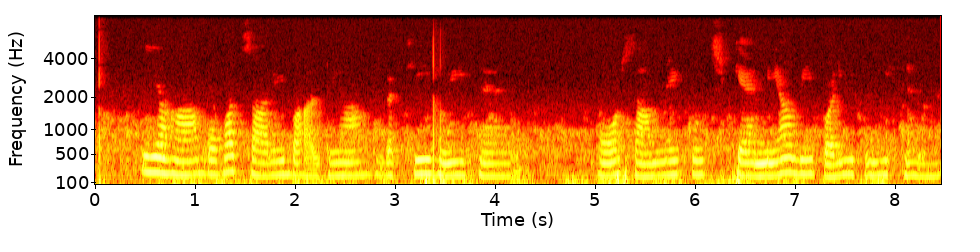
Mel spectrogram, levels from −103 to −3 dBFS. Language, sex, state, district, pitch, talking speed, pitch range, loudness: Hindi, female, Punjab, Pathankot, 185 Hz, 105 wpm, 175-200 Hz, -20 LUFS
